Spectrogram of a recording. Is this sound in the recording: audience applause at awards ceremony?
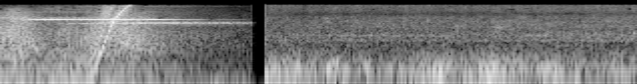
no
